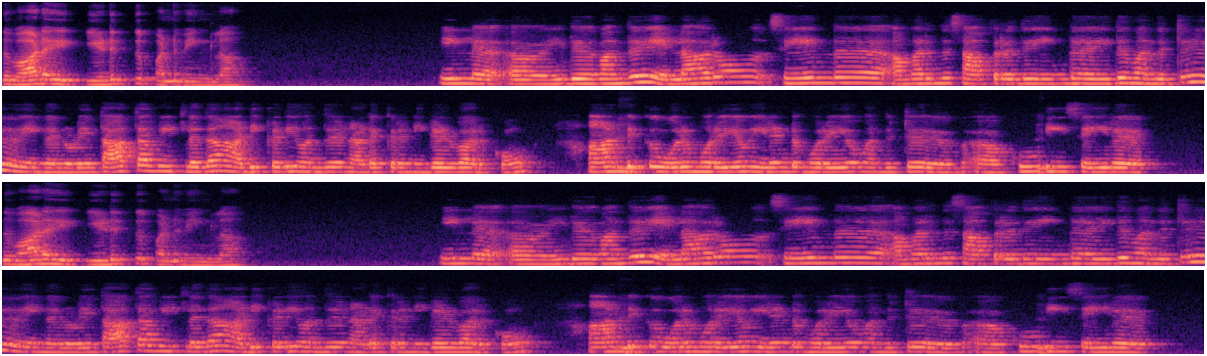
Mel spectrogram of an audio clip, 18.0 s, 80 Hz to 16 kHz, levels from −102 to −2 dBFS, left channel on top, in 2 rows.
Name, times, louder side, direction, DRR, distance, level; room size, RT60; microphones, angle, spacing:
voice 1, 0.0-1.8 13.6-13.8 16.8-16.9, left 2 dB, 65° left, 0.8 m, -30 dB
voice 2, 3.3-13.0 13.3-17.6, left 5 dB, 45° left, 0.3 m, -28 dB
6.0 x 2.2 x 2.5 m
head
